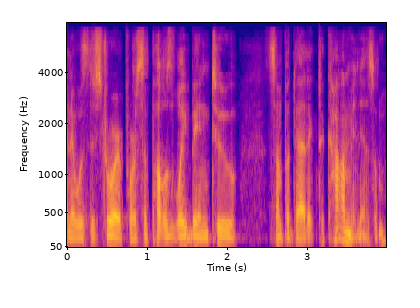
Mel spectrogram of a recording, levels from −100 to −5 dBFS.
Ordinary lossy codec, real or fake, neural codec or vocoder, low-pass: AAC, 32 kbps; fake; codec, 24 kHz, 0.9 kbps, WavTokenizer, medium speech release version 2; 7.2 kHz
